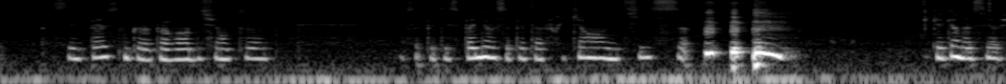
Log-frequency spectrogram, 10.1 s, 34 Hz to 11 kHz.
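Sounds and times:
woman coughing: 0:07.0 - 0:08.0.

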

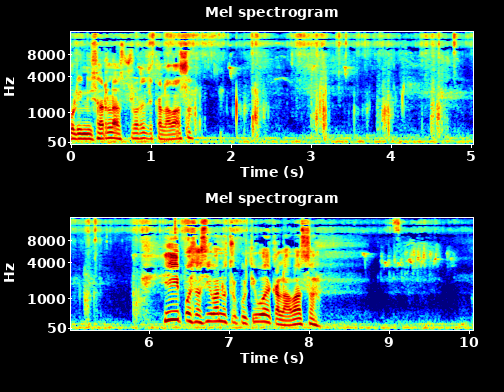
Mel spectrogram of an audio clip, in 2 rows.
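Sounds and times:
footsteps through grass: 0:00.4 - 0:07.5.

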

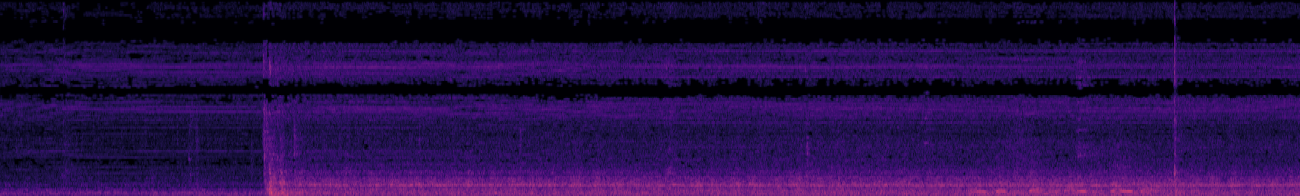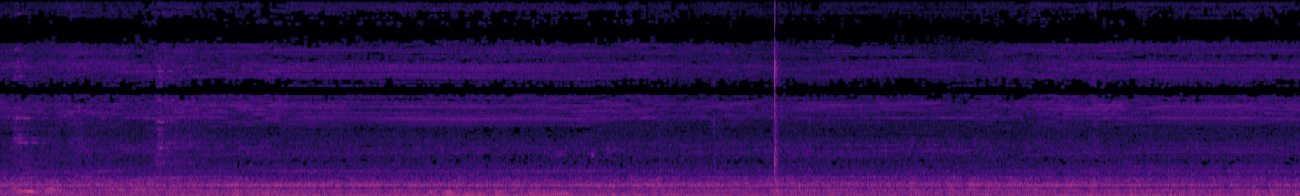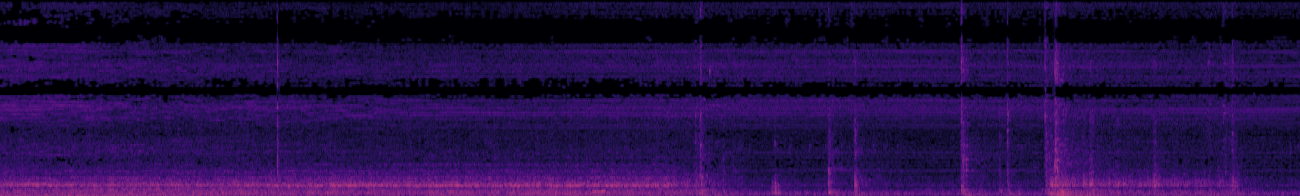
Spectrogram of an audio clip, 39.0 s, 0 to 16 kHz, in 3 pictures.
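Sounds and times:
lathe running: 0:02.7 - 0:33.0.

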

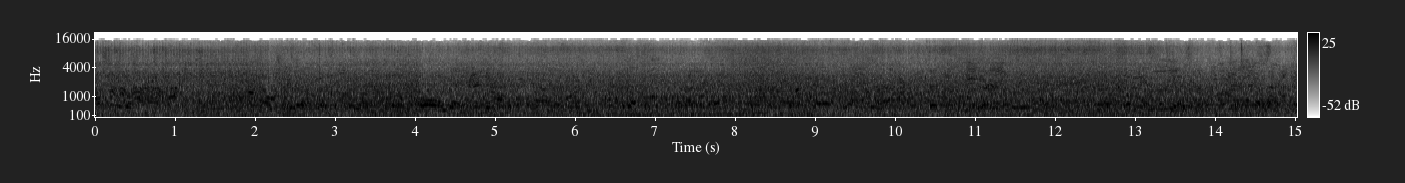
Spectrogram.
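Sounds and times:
crowd chattering: 0:00.0 - 0:15.0
vehicle engines running: 0:00.0 - 0:15.0.

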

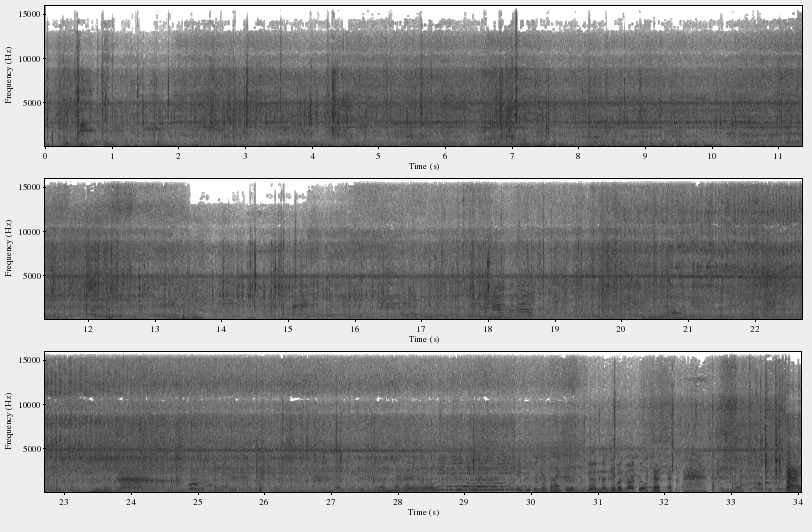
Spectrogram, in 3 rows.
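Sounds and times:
bike rattling over bumps: 0:00.0 - 0:34.0
wind buffeting microphone: 0:00.0 - 0:34.0.

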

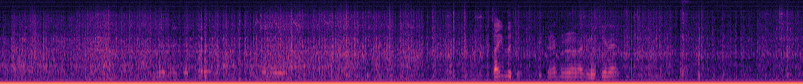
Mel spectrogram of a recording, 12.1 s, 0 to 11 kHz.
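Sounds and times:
low even hum: 0:00.0 - 0:12.0
steady hiss: 0:00.0 - 0:12.0.

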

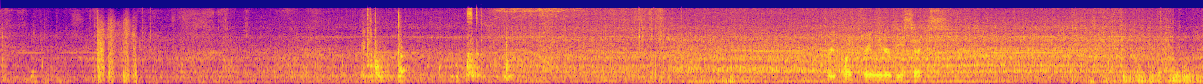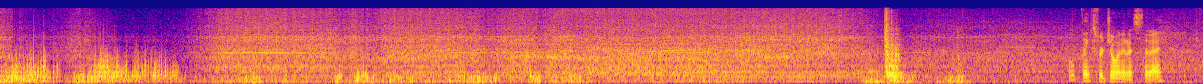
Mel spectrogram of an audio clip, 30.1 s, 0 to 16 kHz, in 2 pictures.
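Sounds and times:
car engine idling: 0:00.0 - 0:30.0
car hood slamming: 0:04.5 - 0:06.6, 0:25.9 - 0:26.5.

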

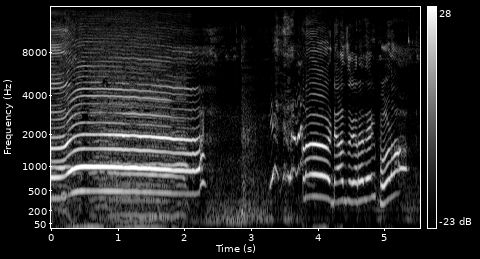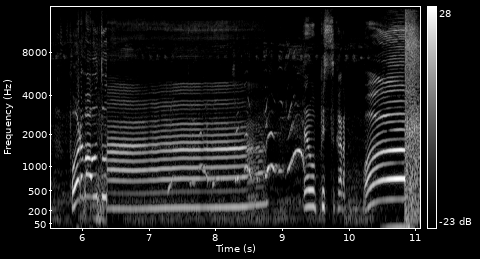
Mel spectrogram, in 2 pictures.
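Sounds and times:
dog howling and yelping: 0:08.2 - 0:09.5.

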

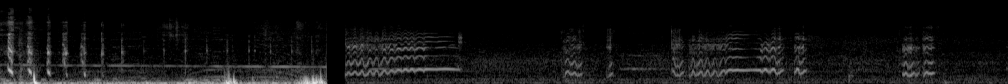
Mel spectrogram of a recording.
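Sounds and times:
loud low rumble: 0:00.0 - 0:03.3
cat quavering call: 0:03.5 - 0:04.7.

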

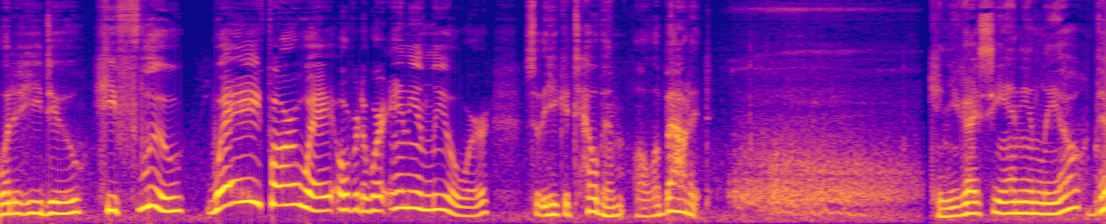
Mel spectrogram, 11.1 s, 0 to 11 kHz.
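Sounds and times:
mouth-made whooshing noise: 0:07.2 - 0:09.3.

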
